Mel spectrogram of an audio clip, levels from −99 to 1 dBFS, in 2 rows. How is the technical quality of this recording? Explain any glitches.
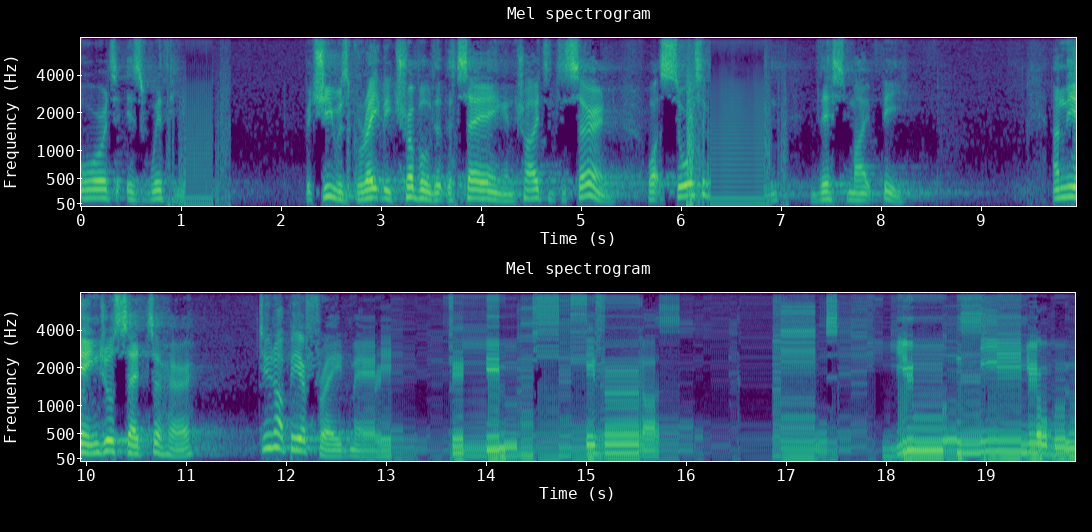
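The recording has three kinds of fault. It passed through a G.722 call path, so nothing is heard above 8 kHz.

Intermittent contact appears twice, at 0.86 to 1.49 s and at 6.05 to 7.06 s. A loose cable or plug briefly loses connection. The first time, the line stays open for about 272 ms. The second time, it stays open for about 537 ms. Each time the sound cuts out, with crackle as the contact breaks and remakes. Faint hiss fills the gap.

A short stall from a late packet happens twice, close together. The first is at 3.72 to 3.91 s, filling 38 ms. The second is at 4.00 to 4.07 s, filling 49 ms. In each case a packet missed its slot and the jitter buffer ran dry. The receiver held the last sound until the packet arrived, then carried on from the same point. No sound is lost. A moment just lingers too long, with a slight buzz or dip.

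Robotic sound from repeated short buffers runs from 12.74 s to the end. A rigid, metallic 50 Hz buzz sits on the sound and roughly tracks it. The likely cause is new audio arriving too rarely. The software keeps replaying the last short buffer while real audio is skipped. A 50 Hz buzz fits a 20 ms buffer. Roughly two thirds or more of this stretch is repeats.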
